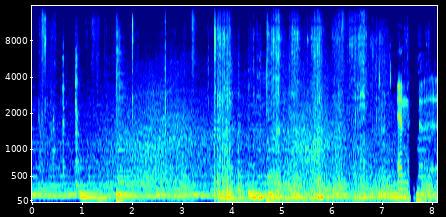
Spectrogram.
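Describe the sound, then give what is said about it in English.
A motorcycle engine idles with a steady low drone, then revs hard into loud, rough bursts with sharp popping crackles before cutting off abruptly near the end. “Hopefully, you can hear this, listener, that a motorcycle's been revved.”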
